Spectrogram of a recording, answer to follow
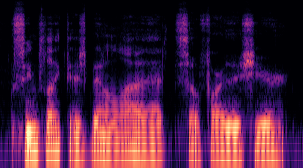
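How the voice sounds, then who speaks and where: Quiet and somewhat breathy, a man talks at a medium pitch. His tone is dark and mellow, and his pace is fairly slow. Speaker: camping vlogger. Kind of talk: casual vlog narration. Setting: outdoors at a campsite. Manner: halting, many fillers.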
